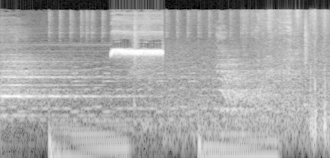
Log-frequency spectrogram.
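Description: A single sharp whistle blast, under a second long, about one and a half seconds in, the start signal for a group sprint. Background music with a heavy bass plays underneath.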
